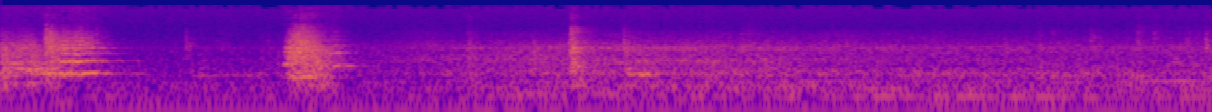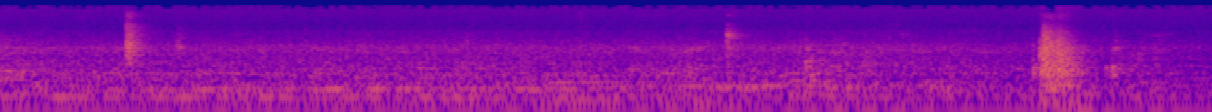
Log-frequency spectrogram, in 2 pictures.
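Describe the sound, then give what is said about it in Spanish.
Roller window blinds being raised, giving a few short, sharp rattling bursts over a steady low hum. “¿Quieres abrir un poco más las ventanas? No, que abro las persianas estas.”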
